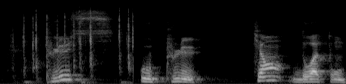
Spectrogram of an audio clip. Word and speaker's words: plus: consonne exemple il est plus grand que Jean Grand est un adjectif qui commence par une consonne donc on ne prononce pas le s il est plus grand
